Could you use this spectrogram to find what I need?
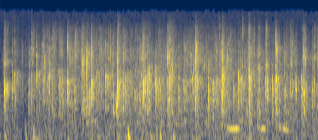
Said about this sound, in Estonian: nii et äh, kuidas ehitada investeerimisportfelli lastele? aplausiga võtame vastu.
